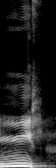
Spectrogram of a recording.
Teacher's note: у слові ніж перше звук н але він м'якенький ніж а потім іде і він голосний А у нас тут переплутаний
